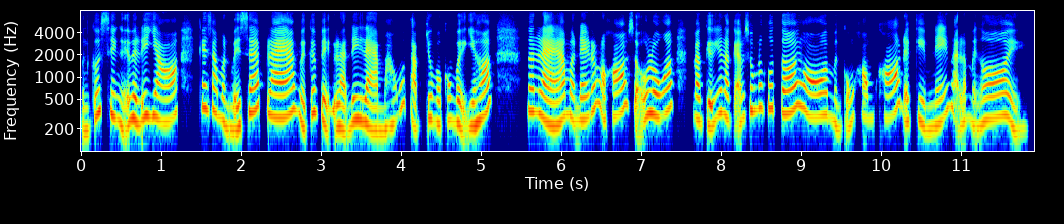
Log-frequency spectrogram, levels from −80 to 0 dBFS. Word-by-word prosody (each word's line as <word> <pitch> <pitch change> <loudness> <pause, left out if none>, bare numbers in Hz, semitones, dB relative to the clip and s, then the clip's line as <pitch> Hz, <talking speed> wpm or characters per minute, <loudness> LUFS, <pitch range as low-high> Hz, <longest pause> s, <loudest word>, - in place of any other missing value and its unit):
mình 195 -1 -8
cứ 315 +8 -1
suy 325 -3 -3
nghĩ 235 -1 -3
về 275 - +4
lý 305 +5 -1
do 260 -4 +1
á, 285 - +3 0.3
cái 390 -1 +1
xong 355 -3 -1
mình 245 -5 -4
bị 205 - 0
sếp 345 - +2
la 290 -1 +5
á, 335 +4 +3
về 255 - -3
cái 335 +8 -3
việc 250 - +1
là 210 -2 +1
đi 260 +7 -1
làm 195 -5 +2
mà 205 - -7
hông 235 - -8
có 410 - -3
tập - - -1
trung 275 -1 -5
vào 235 - -2
công 260 +2 -7
việc 235 -3 0
gì 220 - -1
hết. 295 - +3 0.4
Nên 350 -1 0
là 245 -7 +4
á 275 - +3
mình 280 -4 -3
đang 265 +1 0
rất 365 - -1
là - - +2
khó 335 +7 +3
xử 315 -6 -1
luôn 315 -2 +3
á, 375 +3 +3 0.3
mà, 270 -1 +1
kiểu 225 -4 0
như 320 +8 -3
là, 290 -3 0
cảm - - -3
xúc 360 +5 -3
nó 390 +1 -3
cứ 390 - 0
tới 335 +4 +4
thôi, 305 -3 +5
mình 235 -8 -9
cũng - - -6
hông 275 - -3
khó 285 +5 +2
để - - -1
kìm 240 -6 -7
nén 245 - -4
lại 400 - -3
lắm - - -6
bạn 220 -2 -8
ơi. 270 -4 +1
280 Hz, 315 wpm, -20 LUFS, 240-325 Hz, 0.4 s, la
